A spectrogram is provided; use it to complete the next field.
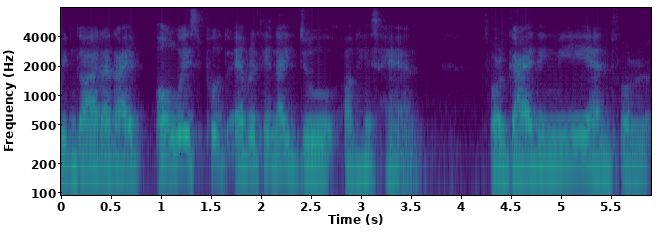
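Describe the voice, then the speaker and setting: In a room with audible echo, a woman with an Ecuadorian accent talks at a fairly slow pace, her fairly low voice dark and mellow, her intonation fairly even. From Ecuador, Guayaquil. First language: Spanish. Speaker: Spanish teacher. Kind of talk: interview.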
